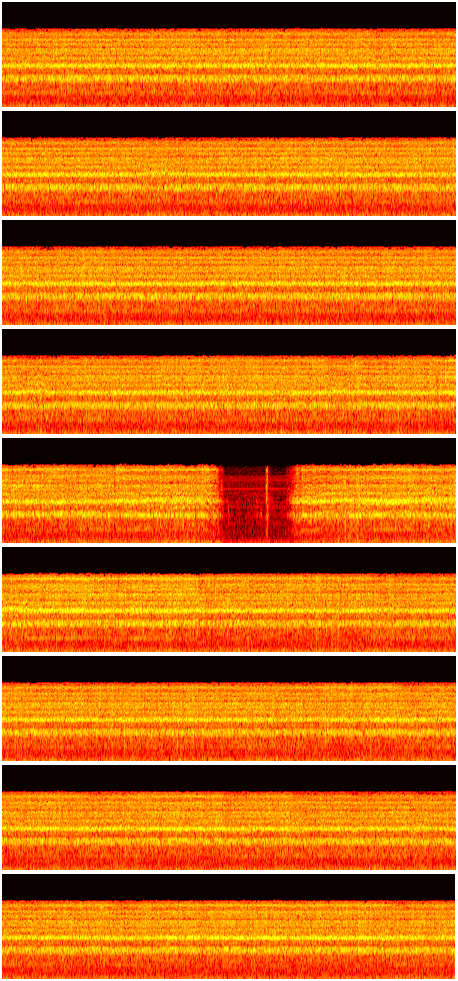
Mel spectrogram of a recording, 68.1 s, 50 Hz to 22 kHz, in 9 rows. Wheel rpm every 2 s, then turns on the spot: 160, 160, 160, 160, 160, 160, 160, 160, 160, 160, 160, 160, 160, 160, 160, 160, 150, 40, 160, 160, 160, 160, 160, 160, 160, 160, 160, 160, 160, 160, 160, 160, 160, 160.
none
